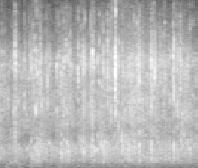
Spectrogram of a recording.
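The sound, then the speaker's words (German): Steady audience applause, a dense wash of many hands clapping at an even, sustained level for a few seconds with no voices standing out. “Applaus!”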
